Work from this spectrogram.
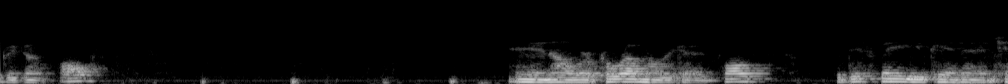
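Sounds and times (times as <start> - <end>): soft low thumps: 1.9 - 5.2.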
